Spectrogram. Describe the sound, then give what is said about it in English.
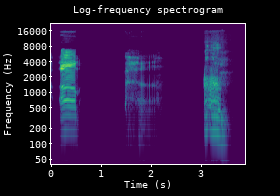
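A person clears their throat in three short, separate throaty bursts with pauses between them, each rough and voiced, heard alone. “No, I made a throat clearing noise.”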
